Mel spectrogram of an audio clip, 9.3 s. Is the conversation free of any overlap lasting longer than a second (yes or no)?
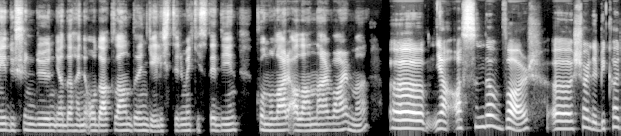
yes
